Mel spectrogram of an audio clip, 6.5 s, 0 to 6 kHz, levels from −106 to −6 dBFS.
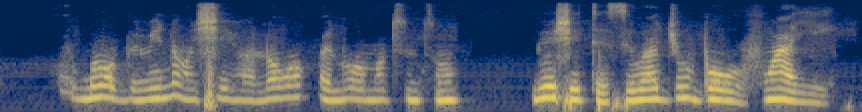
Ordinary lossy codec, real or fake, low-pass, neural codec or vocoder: none; real; 5.4 kHz; none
